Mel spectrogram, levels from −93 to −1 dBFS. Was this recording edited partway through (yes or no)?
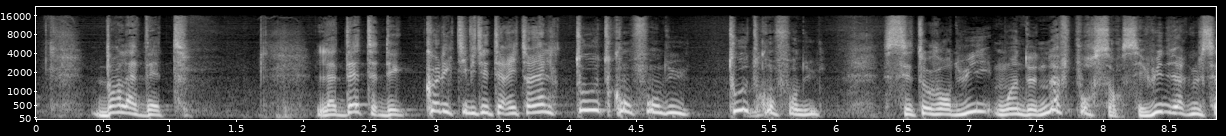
no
